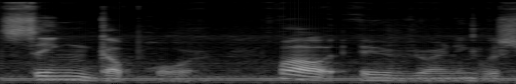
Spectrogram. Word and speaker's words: Singapore: a long dream of mine to get a Singapore in dollar I want to get the two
